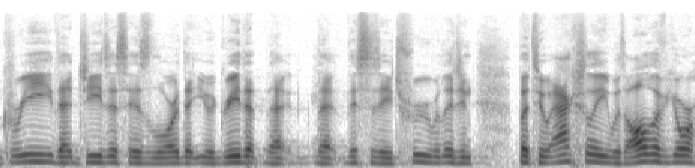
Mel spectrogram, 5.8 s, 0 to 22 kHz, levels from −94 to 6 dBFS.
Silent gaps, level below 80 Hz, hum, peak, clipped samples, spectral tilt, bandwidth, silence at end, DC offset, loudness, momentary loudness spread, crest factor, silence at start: none; -68 dBFS; none; -8 dBFS; under 0.1%; -6 dB/octave; 16 kHz; 0 s; under 0.1%; -29 LUFS; 11 LU; 22 dB; 0 s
